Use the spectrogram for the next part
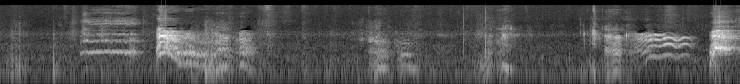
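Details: Female Chihuahua, very angry at wearing her first clothes and trying to get them off, gives high whines, sharp yelps and short barks, ending in a quavering, wavering whine and a final yelp.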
